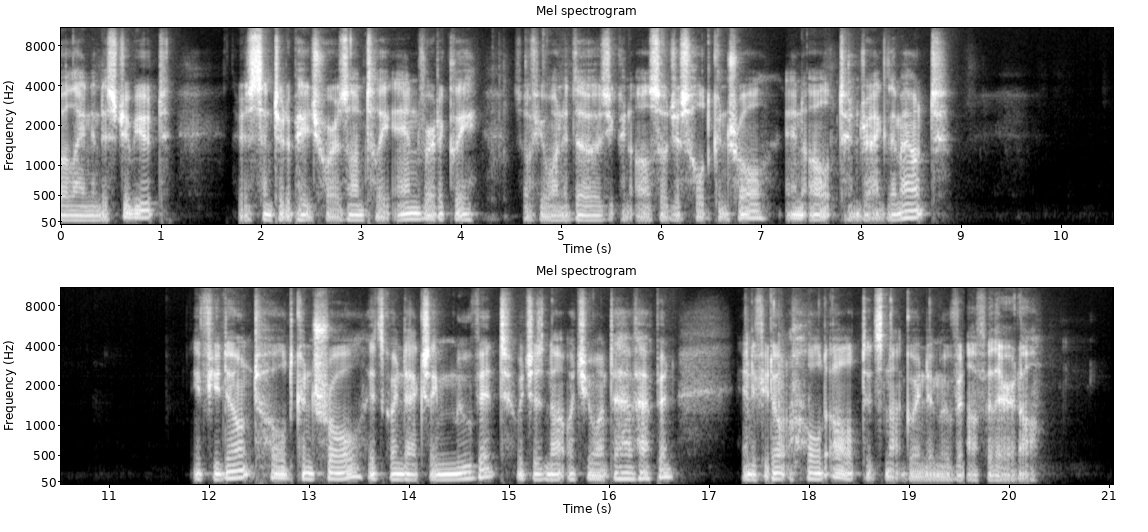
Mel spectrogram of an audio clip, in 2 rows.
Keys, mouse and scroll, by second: 4.9 ctrl+alt+click, 17.7 ctrl+alt+click.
